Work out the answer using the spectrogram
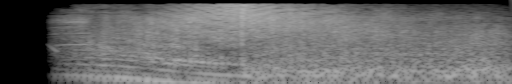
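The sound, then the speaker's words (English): An explosion aft aboard a spaceship spreads forward to the cockpit amid sparking, burning instruments. A sudden loud blast hits, then a heavy, continuous roaring rumble sustains to the end with no voices. “A powerful explosion aft worked its way forward to the cockpit, conjuring fire from the sparking instruments, stripping the ship of shields and propulsion, and leaving the Predator dead in space.”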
